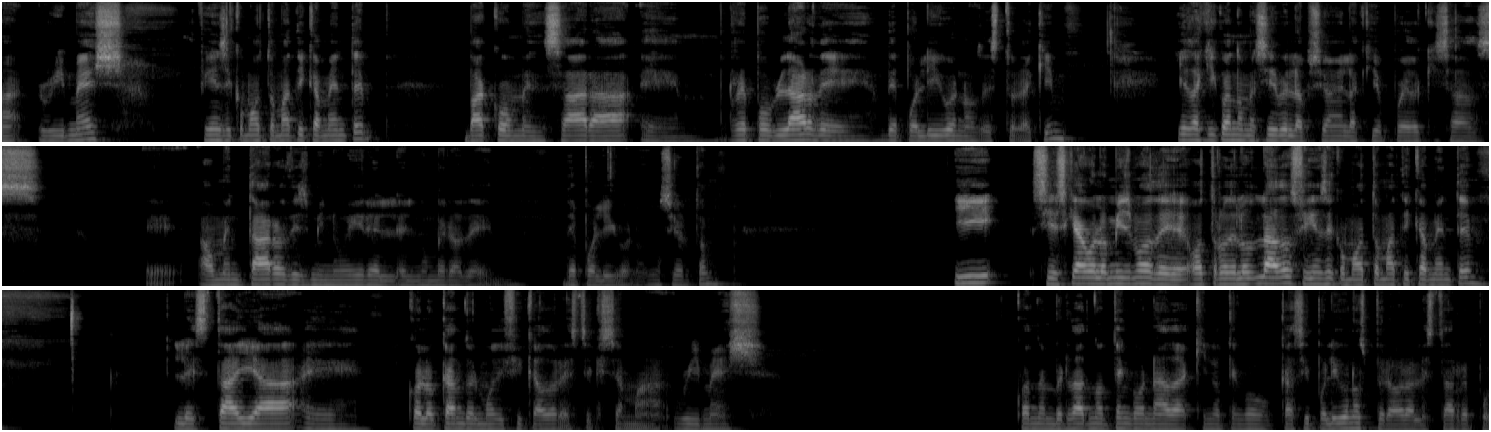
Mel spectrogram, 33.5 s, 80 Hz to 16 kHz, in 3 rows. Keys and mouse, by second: 6.1 ctrl+z, 6.7 ctrl+z, 16.1 Tab, 16.7 Tab, 16.7-17.2 drag, 24.4-29.1 drag, 29.1 Tab, 30.7-33.4 ctrl+drag.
